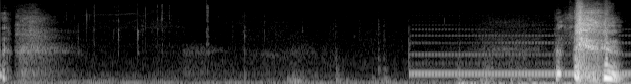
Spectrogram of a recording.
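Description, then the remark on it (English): One loud sneeze bursts out near the end, heard over a steady, droning telephone dial tone that starts partway through. No one is talking. “Bless you.”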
